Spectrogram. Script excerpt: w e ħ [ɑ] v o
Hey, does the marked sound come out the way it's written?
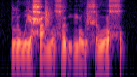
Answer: yes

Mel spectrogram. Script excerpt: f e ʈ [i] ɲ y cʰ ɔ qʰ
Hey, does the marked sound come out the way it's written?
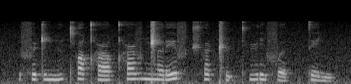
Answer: yes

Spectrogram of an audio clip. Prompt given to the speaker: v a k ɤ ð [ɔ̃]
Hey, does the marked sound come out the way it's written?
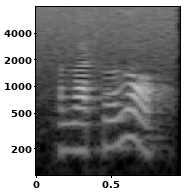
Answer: no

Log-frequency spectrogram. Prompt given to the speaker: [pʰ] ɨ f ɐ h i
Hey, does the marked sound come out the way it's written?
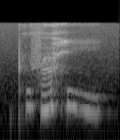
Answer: yes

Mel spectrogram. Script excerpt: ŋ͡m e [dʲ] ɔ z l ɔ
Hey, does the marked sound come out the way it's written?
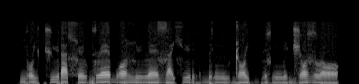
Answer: no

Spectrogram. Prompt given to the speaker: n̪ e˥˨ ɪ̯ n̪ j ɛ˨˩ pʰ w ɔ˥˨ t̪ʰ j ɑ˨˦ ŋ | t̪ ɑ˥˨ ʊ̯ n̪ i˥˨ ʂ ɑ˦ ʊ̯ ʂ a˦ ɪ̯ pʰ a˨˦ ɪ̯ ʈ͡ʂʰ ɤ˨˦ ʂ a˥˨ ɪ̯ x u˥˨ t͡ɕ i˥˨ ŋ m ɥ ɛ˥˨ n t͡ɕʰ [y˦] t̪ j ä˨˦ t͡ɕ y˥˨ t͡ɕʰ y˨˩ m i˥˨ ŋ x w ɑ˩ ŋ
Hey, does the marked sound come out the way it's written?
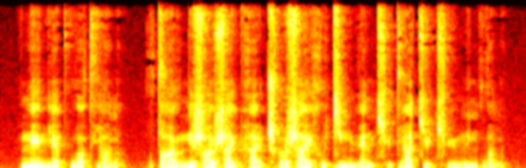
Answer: no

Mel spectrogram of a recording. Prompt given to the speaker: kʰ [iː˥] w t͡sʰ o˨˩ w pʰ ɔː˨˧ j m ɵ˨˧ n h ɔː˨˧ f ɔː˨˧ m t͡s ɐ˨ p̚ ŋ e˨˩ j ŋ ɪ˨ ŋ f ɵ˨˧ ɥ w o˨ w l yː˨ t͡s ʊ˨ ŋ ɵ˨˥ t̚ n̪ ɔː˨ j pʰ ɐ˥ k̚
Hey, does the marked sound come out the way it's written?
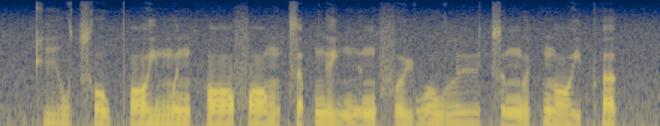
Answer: no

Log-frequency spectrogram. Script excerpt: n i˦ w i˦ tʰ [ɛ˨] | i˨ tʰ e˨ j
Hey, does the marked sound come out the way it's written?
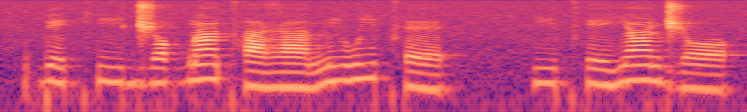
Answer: yes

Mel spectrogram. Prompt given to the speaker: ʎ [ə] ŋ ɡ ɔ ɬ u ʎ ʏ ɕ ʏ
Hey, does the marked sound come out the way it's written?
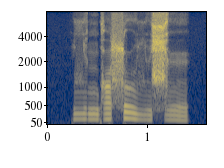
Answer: yes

